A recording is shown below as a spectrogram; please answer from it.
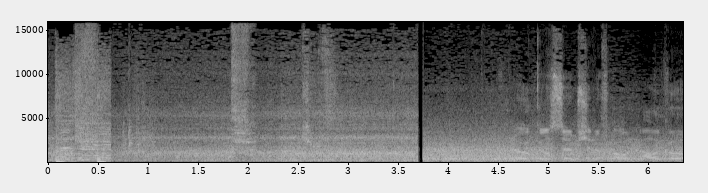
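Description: Music with a steady beat that stops just under a second in, giving way to the steady rushing noise inside an Airbus A319/A320 airliner cabin in flight, with faint voices and an abrupt cut a little past halfway.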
